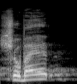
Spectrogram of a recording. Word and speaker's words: شبیر: رائج شبر اور شبیر، اعلیٰ حضرت نے اس کا تلفظ ہی بیان کیا، شبر، شبیر، مشبر۔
